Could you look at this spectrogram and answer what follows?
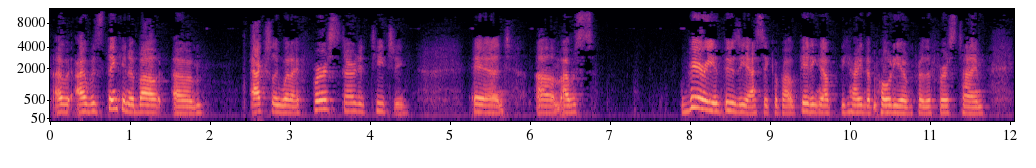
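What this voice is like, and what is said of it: Low voice, recovering from cold. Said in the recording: “my voice is a little bit low, it's because I'm getting over a cold”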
